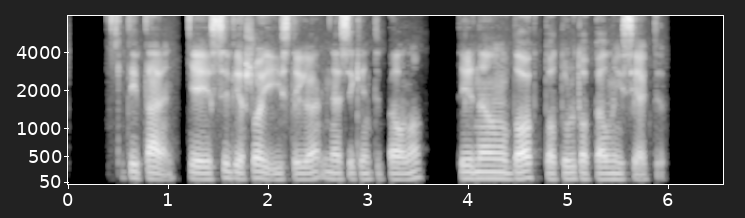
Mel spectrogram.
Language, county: Lithuanian, Vilnius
